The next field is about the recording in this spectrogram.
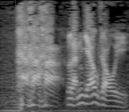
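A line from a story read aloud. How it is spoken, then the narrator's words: Loud laughter. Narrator (Vietnamese): Phục Khiên cười lớn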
